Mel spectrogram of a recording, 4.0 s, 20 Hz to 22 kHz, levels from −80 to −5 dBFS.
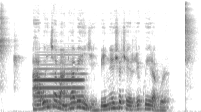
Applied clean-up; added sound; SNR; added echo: none; Wind instrument, woodwind instrument; -1 dB; none.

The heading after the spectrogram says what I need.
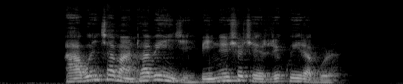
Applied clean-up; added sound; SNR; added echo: neural mask model Resemble Enhance denoiser.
